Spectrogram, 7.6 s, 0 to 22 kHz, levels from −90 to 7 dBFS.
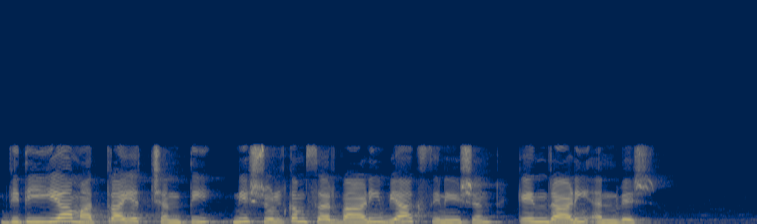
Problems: none marked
